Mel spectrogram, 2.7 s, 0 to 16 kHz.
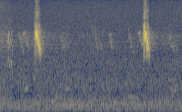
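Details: Sparrows at a Tenmangu shrine, recorded 22 May 2019, give two sharp, high chirps about one and a half seconds apart over faint background hiss.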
